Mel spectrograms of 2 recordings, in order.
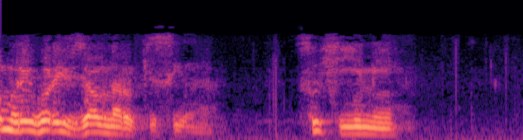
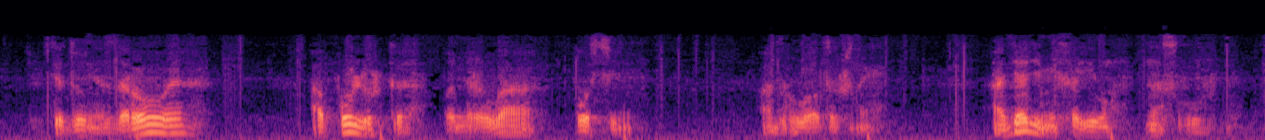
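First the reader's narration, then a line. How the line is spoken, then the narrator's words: Quiet answer. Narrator (Russian): Мишатка тихо ответил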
